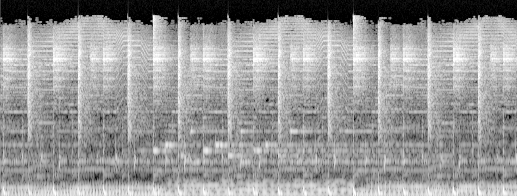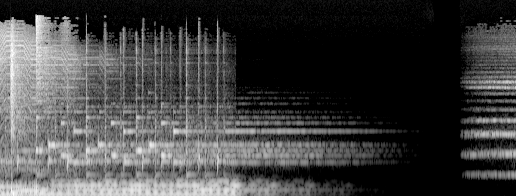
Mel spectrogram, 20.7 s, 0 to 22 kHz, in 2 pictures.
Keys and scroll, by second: 18.0 ctrl+-.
